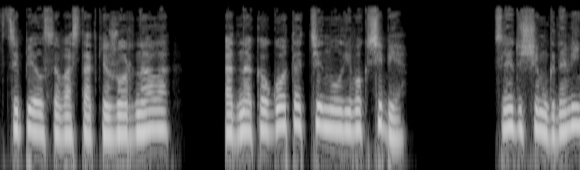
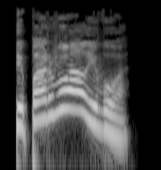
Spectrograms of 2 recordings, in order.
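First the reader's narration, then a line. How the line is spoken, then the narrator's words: Yelling. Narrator (Russian): завопил Гота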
